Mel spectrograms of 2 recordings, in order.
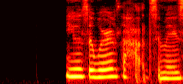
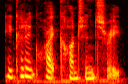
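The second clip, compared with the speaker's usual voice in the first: usual speaking voice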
